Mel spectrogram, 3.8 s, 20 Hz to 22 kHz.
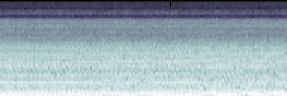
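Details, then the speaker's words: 2006 Ford F350 6.0 Powerstroke diesel, despite new injectors, filters and sensors: steady heavy drone with uneven wavering throb and shaking around 1900–2000 rpm, smoother at 2500; runs rough, owner suspects aftermarket cam/crank sensors or throttle pedal. "and let out and it sounds kind of rough out the pipe that's in about 1900"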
